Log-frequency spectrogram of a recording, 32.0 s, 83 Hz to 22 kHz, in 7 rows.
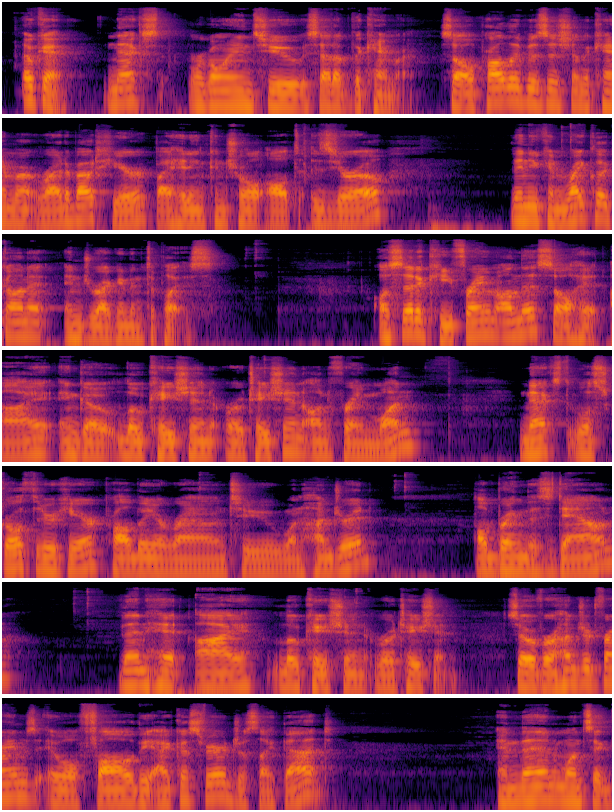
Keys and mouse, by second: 3.0-6.8 middle drag, 6.8 ctrl+alt+KP_0, 9.5 g, 9.9 click, 10.3 click, 10.4 click, 11.1-13.0 drag, 13.5 i, 17.9-19.7 drag, 21.3-22.3 drag, 21.9 g, 22.7 click, 23.0 click, 23.5-25.4 drag, 24.3 i, 27.7 click, 27.8 middle click, 27.8 click, 28.0 middle click, 28.0 click, 28.1-28.7 middle drag, 28.8 middle click, 29.0 middle click, 29.0-29.5 drag.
